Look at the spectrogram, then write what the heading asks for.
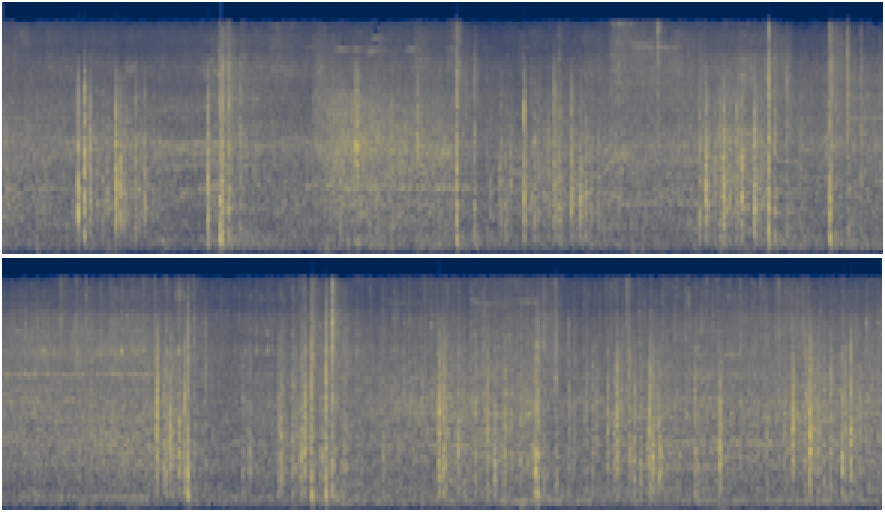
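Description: Aerial fireworks display: shells bursting in a fast, irregular string of sharp bangs, with dense crackling from the falling star effects between them.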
